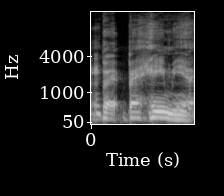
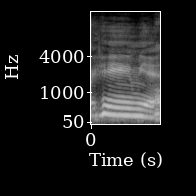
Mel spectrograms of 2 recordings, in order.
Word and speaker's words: Bohemian: And did I pronounce Behemian? Bohemian.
